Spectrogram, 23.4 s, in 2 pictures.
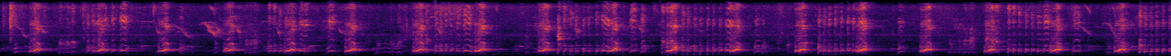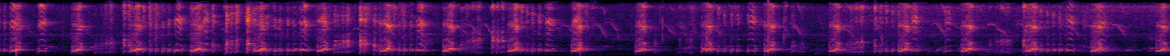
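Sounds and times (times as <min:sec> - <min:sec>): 
bird calling in harsh clucking bursts: 0:00.0 - 0:23.3.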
